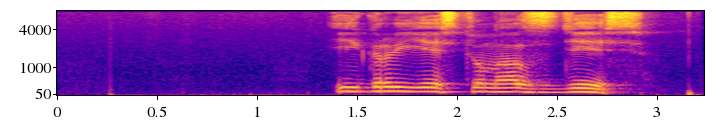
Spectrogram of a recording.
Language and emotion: Russian, neutral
